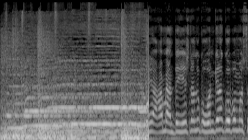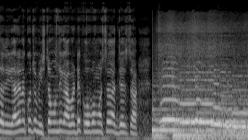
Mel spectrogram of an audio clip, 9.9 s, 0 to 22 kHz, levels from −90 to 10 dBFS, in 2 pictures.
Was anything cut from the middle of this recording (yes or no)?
yes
